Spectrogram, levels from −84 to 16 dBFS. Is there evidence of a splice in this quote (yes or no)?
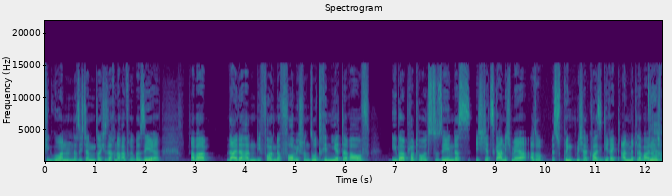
no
